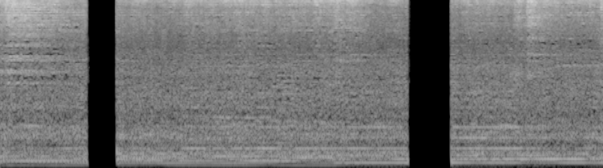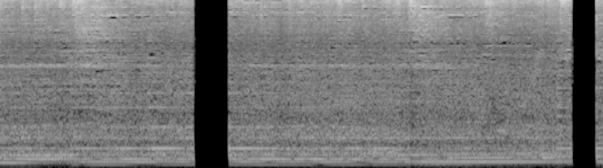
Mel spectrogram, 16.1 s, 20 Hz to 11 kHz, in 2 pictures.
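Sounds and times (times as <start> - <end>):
church keyboard chords: 0.0 - 15.7.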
